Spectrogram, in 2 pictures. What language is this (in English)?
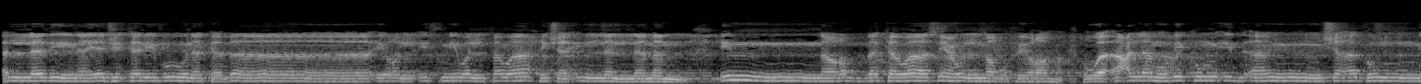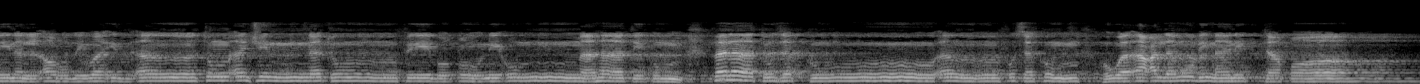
Arabic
